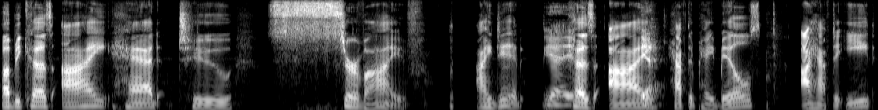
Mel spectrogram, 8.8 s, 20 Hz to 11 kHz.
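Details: Adult man from Texas who stutters, had speech therapy in 1975, hosting a podcast; blocks and repetitions heard; stuttering.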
